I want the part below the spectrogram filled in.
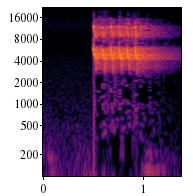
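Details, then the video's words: Cililin, a songbird whose song is described as the 'tembakan' style and used as master audio for training songbirds such as murai batu, cendet, cucak ijo and kacer; a single very high, fast pulsed trill, sharp onset, fading over one second. "BURUNG CILILIN COCOK UNTUK MASTERAN"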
